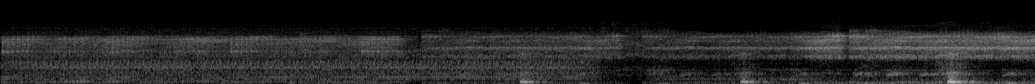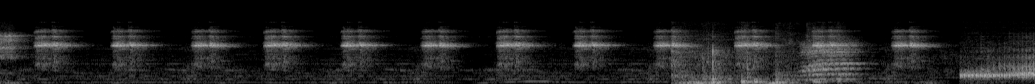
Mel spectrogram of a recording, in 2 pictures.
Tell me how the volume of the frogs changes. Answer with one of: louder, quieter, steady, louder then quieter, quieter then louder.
louder.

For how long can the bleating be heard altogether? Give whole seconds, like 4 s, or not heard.
2 s.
